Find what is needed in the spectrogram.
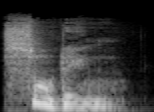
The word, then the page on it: sodding: British English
